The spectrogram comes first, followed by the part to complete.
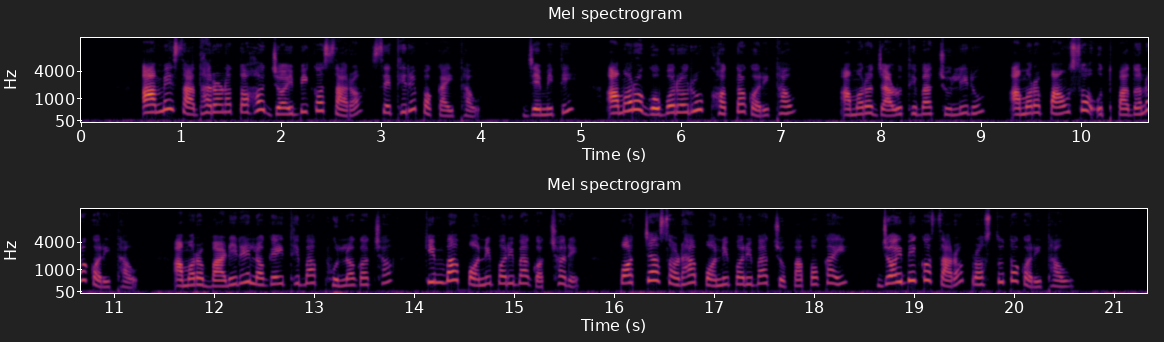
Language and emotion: Odia, neutral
